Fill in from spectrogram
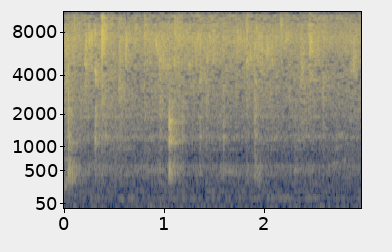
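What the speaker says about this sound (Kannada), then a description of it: "ಒಂದು ಲೈಟ್ ಬ್ರೌನ್ ಗೋಲ್ಡ್ ಬ್ರೌನ್ ಆಗೋವರೆಗೂ ಫ್ರೈ ಮಾಡ್ಕೊಳ್ಳಿ" Onion frying in oil inside a pressure cooker until golden brown, a soft, steady sizzle with occasional light stirring scrapes, close and fairly quiet, with no talking.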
